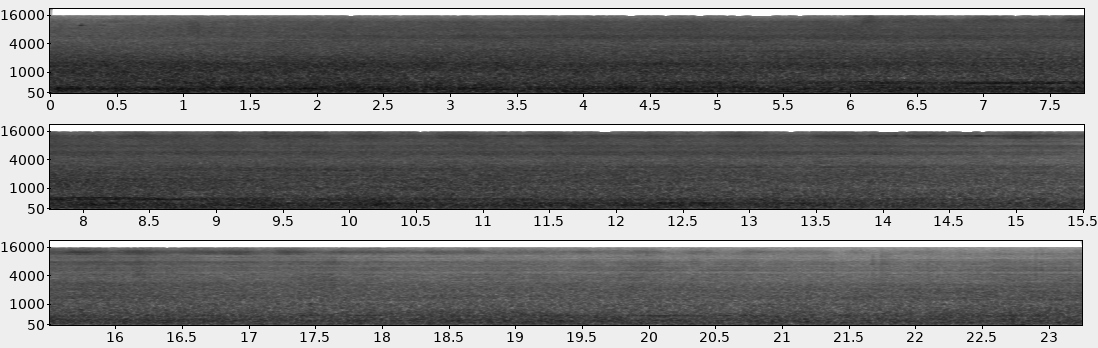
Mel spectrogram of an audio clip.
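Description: Flixtrain locomotive-hauled passenger coaches rolling along an elevated railway viaduct, a steady rushing rumble of wheels on rail that fades from about halfway through as the train moves away.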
